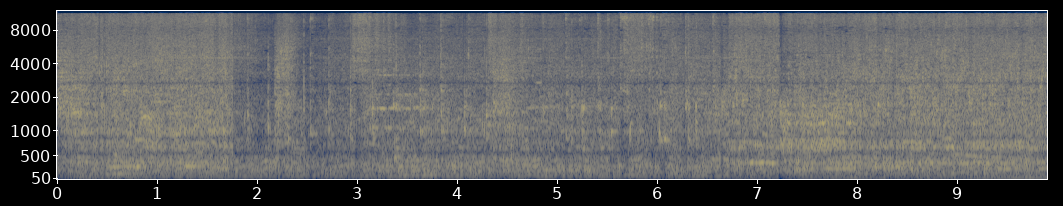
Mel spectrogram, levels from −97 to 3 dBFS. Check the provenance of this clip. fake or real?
real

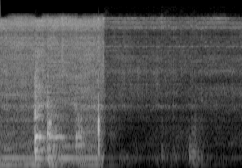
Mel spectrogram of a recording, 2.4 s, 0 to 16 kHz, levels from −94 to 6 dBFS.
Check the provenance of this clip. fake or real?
fake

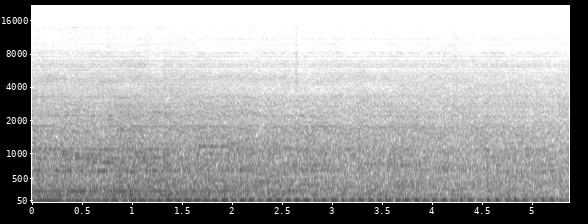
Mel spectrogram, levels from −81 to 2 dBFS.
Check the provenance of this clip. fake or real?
fake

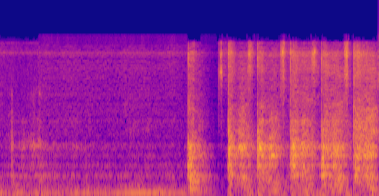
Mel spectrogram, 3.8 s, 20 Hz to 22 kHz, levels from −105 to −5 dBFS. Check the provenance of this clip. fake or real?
fake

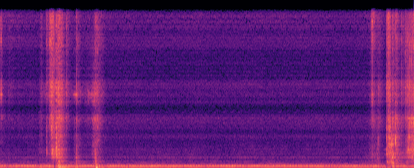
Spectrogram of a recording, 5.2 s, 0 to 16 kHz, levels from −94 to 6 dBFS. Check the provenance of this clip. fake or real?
fake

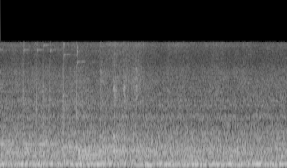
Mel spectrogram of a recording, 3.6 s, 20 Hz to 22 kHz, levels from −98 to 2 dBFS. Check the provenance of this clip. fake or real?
real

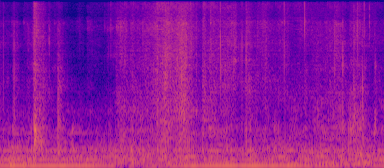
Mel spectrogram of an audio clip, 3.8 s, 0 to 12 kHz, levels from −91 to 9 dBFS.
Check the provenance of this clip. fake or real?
fake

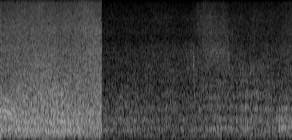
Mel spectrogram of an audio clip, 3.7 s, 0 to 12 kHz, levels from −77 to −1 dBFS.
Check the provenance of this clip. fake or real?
real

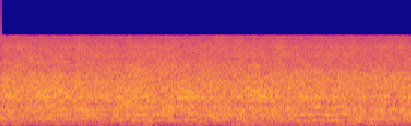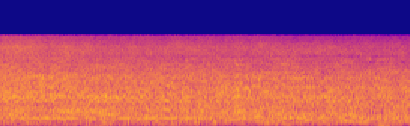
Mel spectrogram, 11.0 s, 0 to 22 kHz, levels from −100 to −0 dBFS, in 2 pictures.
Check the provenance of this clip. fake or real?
fake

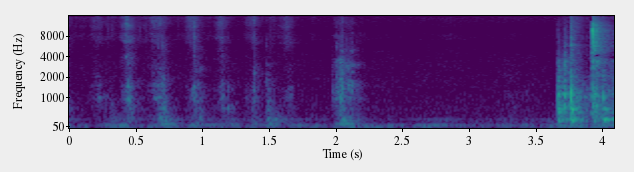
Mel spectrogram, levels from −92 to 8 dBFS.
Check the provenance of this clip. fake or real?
real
